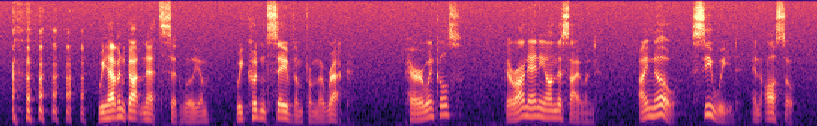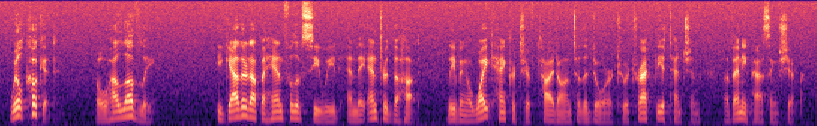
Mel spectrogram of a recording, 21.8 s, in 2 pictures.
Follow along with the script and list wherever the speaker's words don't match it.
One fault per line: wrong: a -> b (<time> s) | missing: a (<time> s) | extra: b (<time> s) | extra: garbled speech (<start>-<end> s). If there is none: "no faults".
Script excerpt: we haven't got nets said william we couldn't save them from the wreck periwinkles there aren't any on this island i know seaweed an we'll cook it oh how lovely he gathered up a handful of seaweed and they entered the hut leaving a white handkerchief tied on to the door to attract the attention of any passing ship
wrong: an -> and also (10.0 s)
